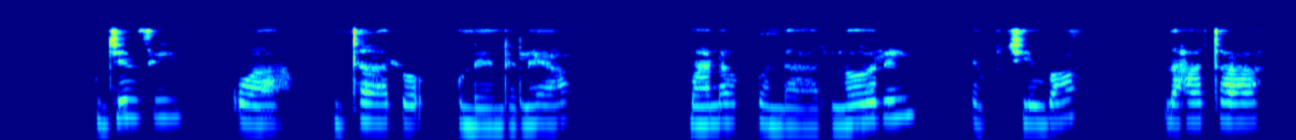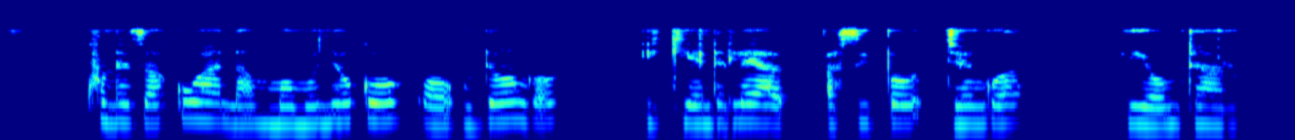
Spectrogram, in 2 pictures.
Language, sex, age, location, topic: Swahili, female, 18-24, Wajir, government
